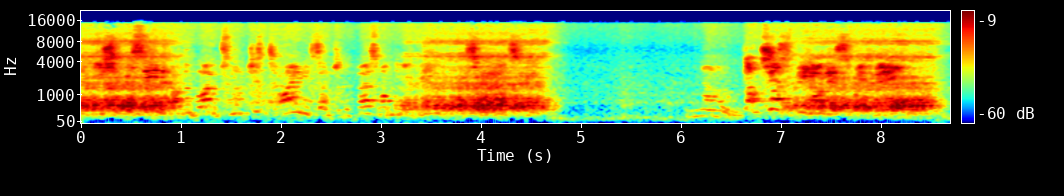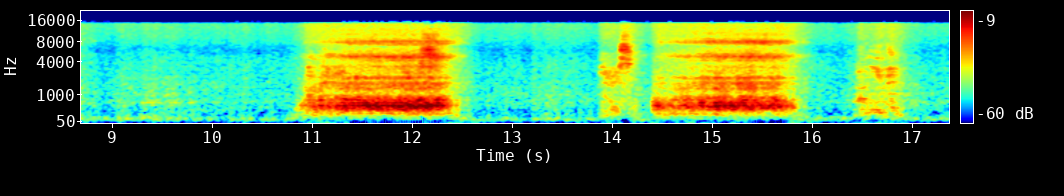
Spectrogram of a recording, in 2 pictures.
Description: My dad snores soooo bad that I thought I would take a video of him on his phone whilst he was snoozing to get my own back on him hahahahahaha :-D.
